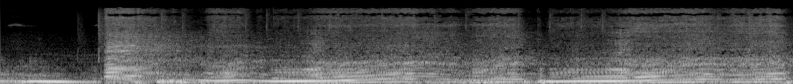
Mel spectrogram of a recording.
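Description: Tyres screech and squeal during a burnout.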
